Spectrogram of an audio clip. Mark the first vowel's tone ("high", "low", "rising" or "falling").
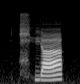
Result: rising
